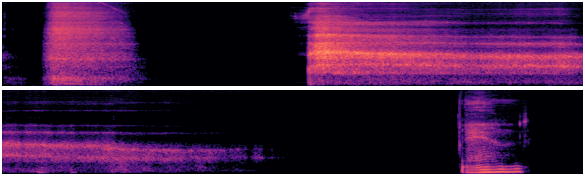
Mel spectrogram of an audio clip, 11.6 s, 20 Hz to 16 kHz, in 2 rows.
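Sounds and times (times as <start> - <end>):
deep breath: 0.4 - 1.5, 3.0 - 8.6
speech: 10.4 - 11.2.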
